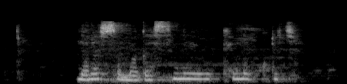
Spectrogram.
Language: Kinyarwanda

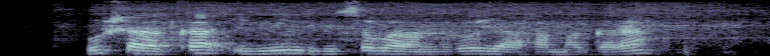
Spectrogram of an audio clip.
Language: Kinyarwanda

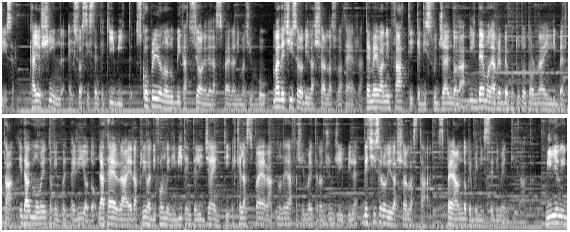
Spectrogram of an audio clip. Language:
Italian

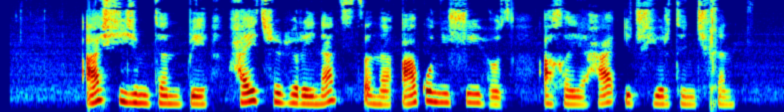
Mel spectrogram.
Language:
Abkhazian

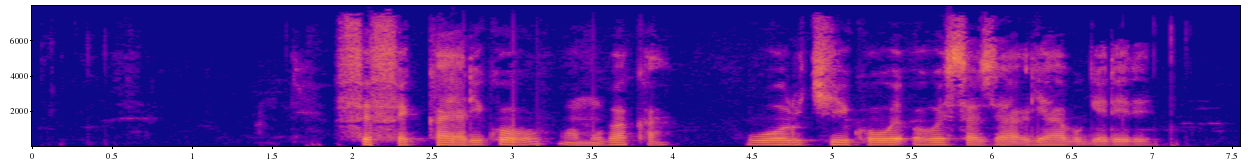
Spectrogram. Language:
Ganda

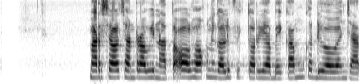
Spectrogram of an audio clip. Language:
Sundanese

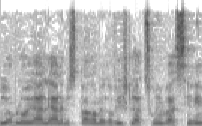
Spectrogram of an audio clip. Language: Hebrew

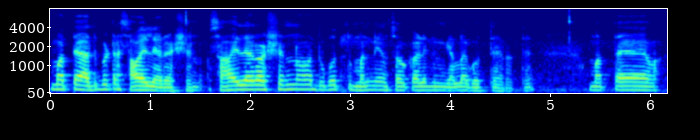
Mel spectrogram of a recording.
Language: Kannada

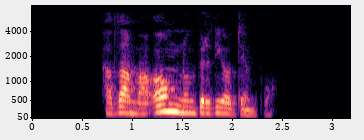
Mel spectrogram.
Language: Galician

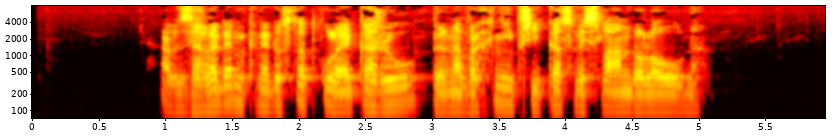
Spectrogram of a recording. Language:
Czech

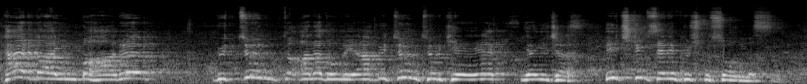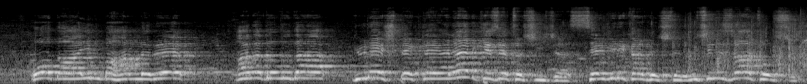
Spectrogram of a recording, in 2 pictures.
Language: Turkish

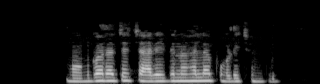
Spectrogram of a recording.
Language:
Odia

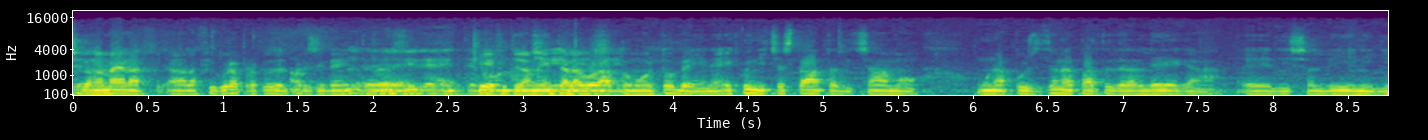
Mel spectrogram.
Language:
Italian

